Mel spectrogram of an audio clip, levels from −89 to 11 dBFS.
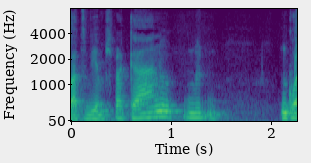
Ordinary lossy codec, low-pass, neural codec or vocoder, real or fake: none; none; none; real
